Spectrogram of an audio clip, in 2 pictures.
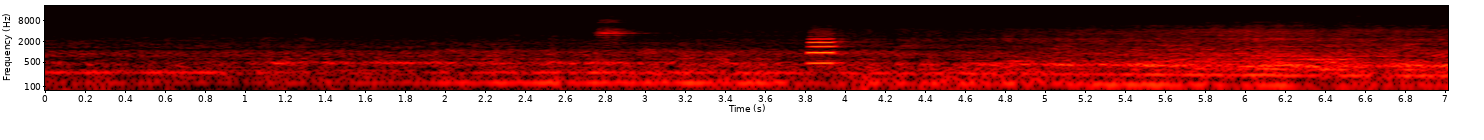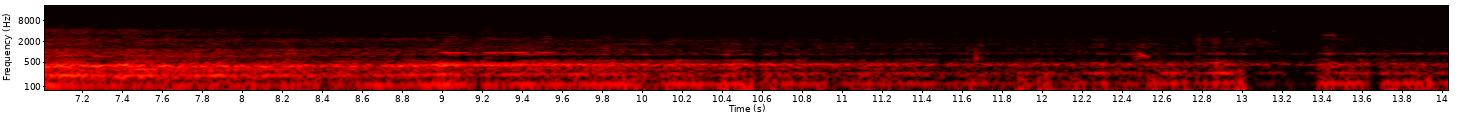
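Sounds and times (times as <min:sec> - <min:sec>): vehicle passing on road: 0:00.0 - 0:14.0
car horn beep: 0:03.8 - 0:04.1, 0:08.9 - 0:09.7.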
